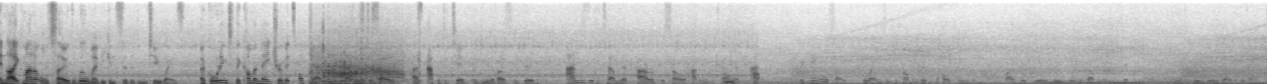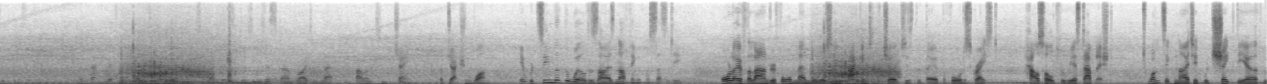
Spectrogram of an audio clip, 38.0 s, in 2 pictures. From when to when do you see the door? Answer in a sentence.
The door can be heard from 4.7 to 6.3 s, from 20.8 to 22.6 s and from 31.1 to 32.6 s.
